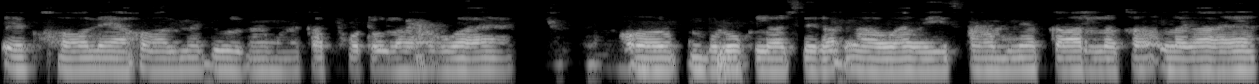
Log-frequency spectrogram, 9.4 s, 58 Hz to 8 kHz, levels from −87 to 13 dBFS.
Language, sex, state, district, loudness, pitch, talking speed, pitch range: Hindi, male, Bihar, Jamui, -21 LUFS, 135 Hz, 160 wpm, 130-135 Hz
